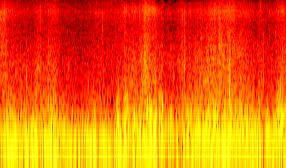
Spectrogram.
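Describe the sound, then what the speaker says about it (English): Strong gusting wind on Bamford Edge, an exposed gritstone ridge, during Storm Ellen, buffeting loudly and continuously with deep rumbling surges and no talk. "It's a bit bloody windy."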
